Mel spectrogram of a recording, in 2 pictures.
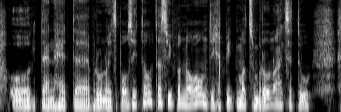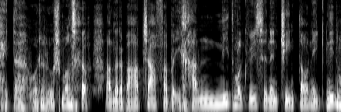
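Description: This man has an unremarkable speaking voice, medium in pitch with ordinary pitch variation, moving at a moderate pace in a dry, close sound with no echo. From Switzerland, Thurgau and Zurich area. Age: 50s. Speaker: restaurateur and app founder. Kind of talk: casual interview.

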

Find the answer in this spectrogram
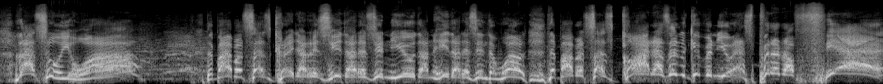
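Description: A man with an extremely high pitch, very wide pitch swings and an animated tone amid crowd noise in the background. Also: moderate pace, hardly any pauses. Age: 50s. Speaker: pastor. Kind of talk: sermon. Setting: church with large congregation and overflow room. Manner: animated, call-and-response preacher who pushes the congregation for an 'amen'; urgent, repetitive, emphatic delivery with direct appeals.

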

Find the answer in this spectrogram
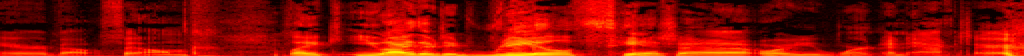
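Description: Speaking at a moderate pace with an American accent, a woman has a normal speaking voice. Her pitch varies in an ordinary way. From Washington State, Columbia River Gorge. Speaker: actress and improv teacher. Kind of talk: casual interview. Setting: in a house.

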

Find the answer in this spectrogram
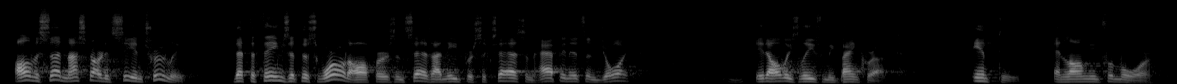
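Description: Fairly high in pitch, a man talks with a Southern US accent and lively intonation. He keeps a moderate pace with long, frequent pauses and big swings in loudness. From US South, Alabama. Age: 50s. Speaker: pastor. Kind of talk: sermon. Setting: church.

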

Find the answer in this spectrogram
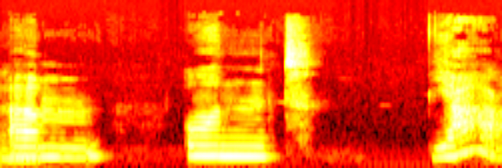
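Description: Her voice is somewhat breathy and fairly high as this woman speaks. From South Tyrol, Italy. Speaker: Pilates and qigong teacher. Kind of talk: casual chat. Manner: hesitant, many fillers.

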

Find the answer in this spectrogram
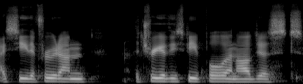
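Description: Monotone and flat, a man speaks at medium pitch with an American accent. His tone is bright and sharp, and his pace fairly quick. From Michigan, Detroit. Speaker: business owner. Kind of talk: interview.

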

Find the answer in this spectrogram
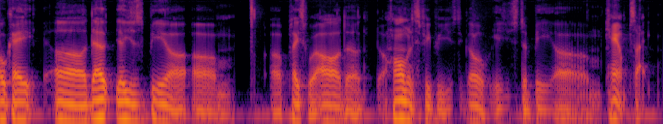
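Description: A man with an American accent, a very deep, low pitch, vocal fry, lively intonation and a fairly quick pace. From US South, Mississippi. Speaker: transit agency employee and community volunteer. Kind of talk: casual chat. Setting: studio.

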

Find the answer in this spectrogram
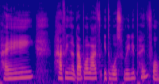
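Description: A woman with a Chinese accent talks at a medium pitch with ordinary pitch variation. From China. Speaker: stand-up comedian. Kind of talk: casual chat. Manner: halting, hesitant.

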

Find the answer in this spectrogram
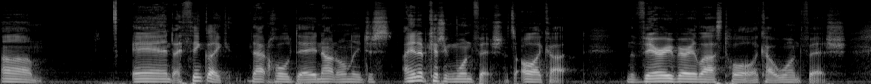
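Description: Using a normal speaking voice, a man with an American accent talks at medium pitch. His pace is moderate and his intonation fairly even. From Minnesota, US Midwest. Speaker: fly fishing filmmaker. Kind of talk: casual interview chat. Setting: remote call.

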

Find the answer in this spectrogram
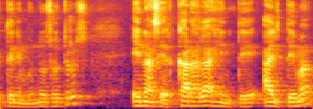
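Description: Fairly quick speech from a man amid audible room echo and noticeable background noise. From Bogotá, Colombia (Bosa). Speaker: student, musician and urban garden co-founder. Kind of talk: interview conversation. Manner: hesitant.

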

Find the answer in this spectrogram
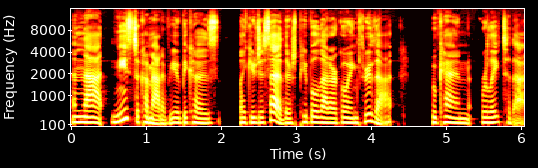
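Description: Over a silent background in a very clean recording, a woman speaks at a fairly quick pace, her fairly low voice dark and mellow in tone. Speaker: podcast host. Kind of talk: casual chat. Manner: soft-spoken; quiet.

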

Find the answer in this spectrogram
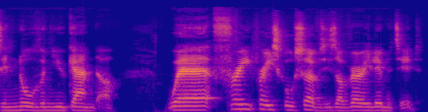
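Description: Over a quiet background, a man with a southern English accent talks at a fairly quick pace and medium pitch, with a bright, sharp tone and ordinary pitch variation. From southeast England. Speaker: podcast host. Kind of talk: casual chat, live stream. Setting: live video stream. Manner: jokey, puts on impressions.

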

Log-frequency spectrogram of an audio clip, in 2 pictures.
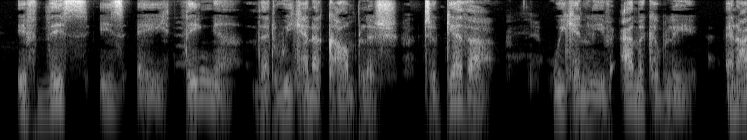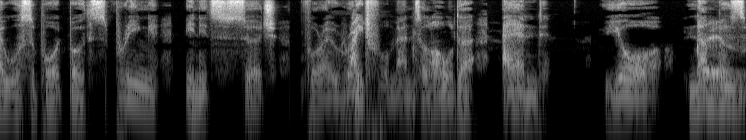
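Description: Putting on a character voice, a man speaks at a very deep, low pitch and a fairly slow pace, with long, frequent pauses. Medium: actual play. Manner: formal, measured.

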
